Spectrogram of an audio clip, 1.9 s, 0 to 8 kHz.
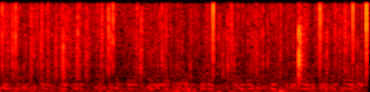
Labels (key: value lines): label: anthrophony, mechanical
recorder: SoundTrap 300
